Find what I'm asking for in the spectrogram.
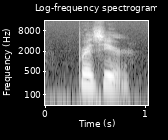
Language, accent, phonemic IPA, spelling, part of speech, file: English, US, /bɹəˈzɪɚ/, brassiere, noun, En-us-brassiere.ogg
- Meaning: Synonym of bra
